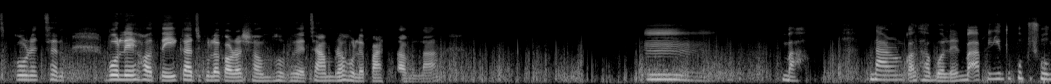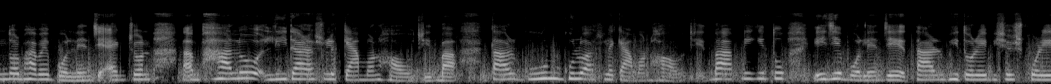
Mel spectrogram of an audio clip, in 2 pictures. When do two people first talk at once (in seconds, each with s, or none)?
none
